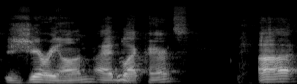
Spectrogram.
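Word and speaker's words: Zsryon: my art name but it it's pronounced jerion I had black parents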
